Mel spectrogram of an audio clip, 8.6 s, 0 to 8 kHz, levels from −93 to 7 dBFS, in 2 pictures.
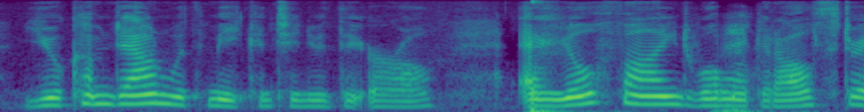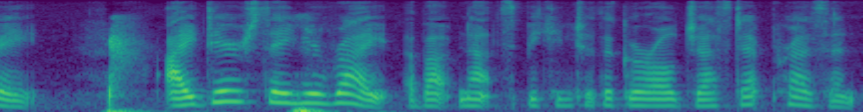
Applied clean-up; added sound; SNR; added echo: neural mask model Resemble Enhance denoiser.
